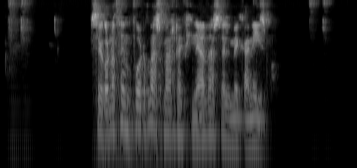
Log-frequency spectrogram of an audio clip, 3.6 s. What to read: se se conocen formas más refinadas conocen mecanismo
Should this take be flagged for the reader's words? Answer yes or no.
yes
